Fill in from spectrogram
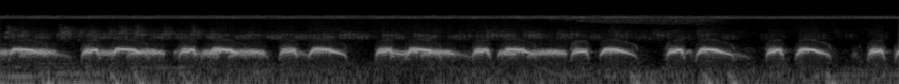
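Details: Spotted dove heard during trapping in a melaleuca garden with a decoy bird: a steady series of low, hollow, burry coos, each short, repeated about once a second, over a faint high electrical whine.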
